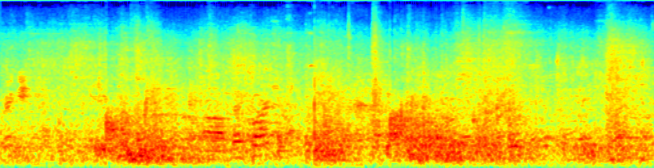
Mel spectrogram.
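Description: A bowling ball thuds onto a lane and rolls away with a low rumble.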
